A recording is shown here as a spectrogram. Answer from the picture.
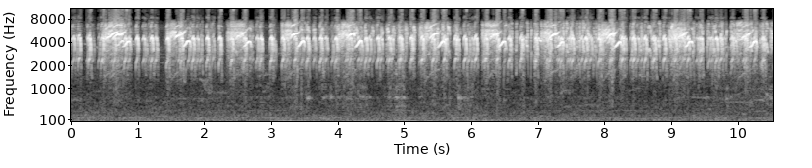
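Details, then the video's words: Ruby-cheeked sunbird (sogon) lure call used for trapping birds: a loud, continuous, dense high-pitched twittering and chattering, with rapid sharp notes running without pause for the full length. "suara pikat sogon paling ampuh"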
